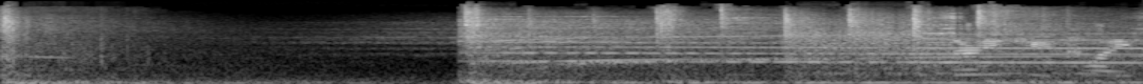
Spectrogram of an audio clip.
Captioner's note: siren wailing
